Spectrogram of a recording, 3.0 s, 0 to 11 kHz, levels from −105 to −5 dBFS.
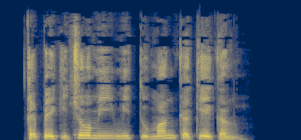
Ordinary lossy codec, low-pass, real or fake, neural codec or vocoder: AAC, 48 kbps; 9.9 kHz; real; none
